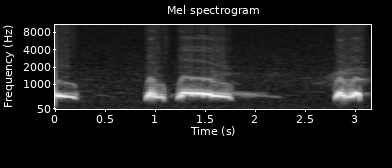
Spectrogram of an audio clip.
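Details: Cooing of male and female spotted doves used to stir other birds into calling: a brief bumpy note and a long, low, smoothly falling coo trailing into a faint tail, then another short note.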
